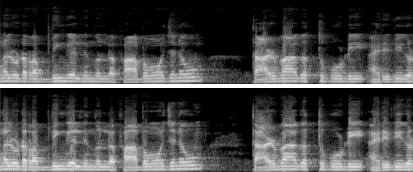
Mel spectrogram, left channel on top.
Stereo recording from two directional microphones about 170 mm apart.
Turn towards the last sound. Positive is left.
turn(degrees=-15)  # may be behind; listen again after turning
